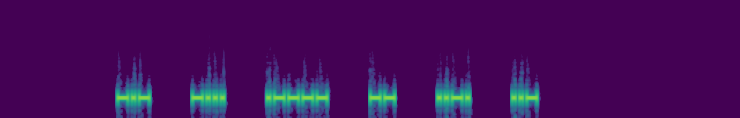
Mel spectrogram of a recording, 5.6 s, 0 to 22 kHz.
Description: Morse code, heard as a keyed tone, about 43 wpm, spaced as for 21 wpm, 700 Hz. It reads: KB1MFU
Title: USA Call Signs - 6 Characters - 4x Character Spacing - 45wpm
